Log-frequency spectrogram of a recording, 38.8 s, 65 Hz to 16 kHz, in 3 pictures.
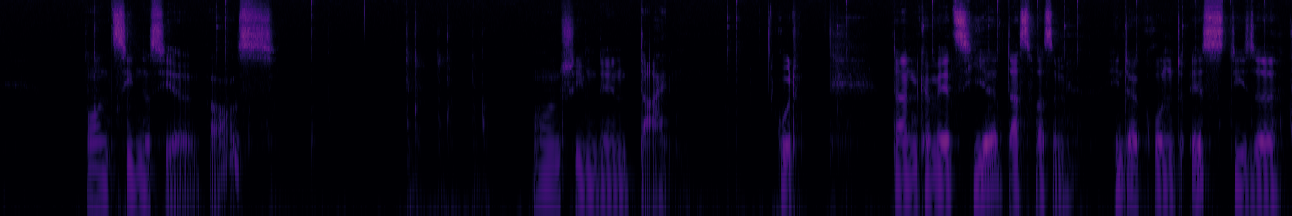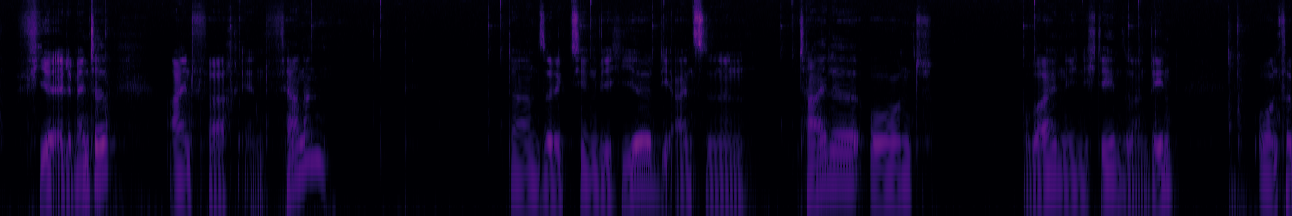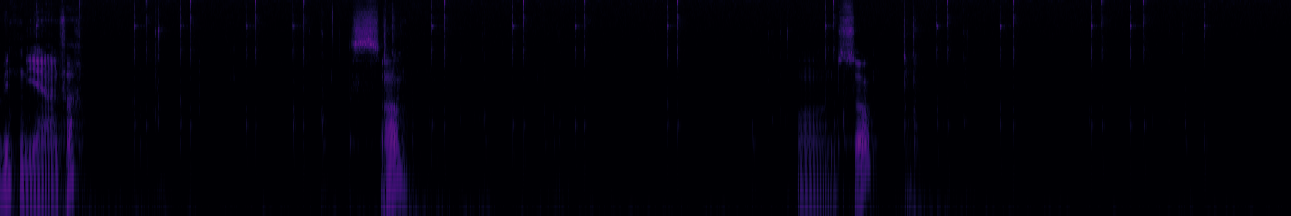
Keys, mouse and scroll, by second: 0.1 scroll down 1, 0.9 g, 2.5-4.1 middle drag, 4.1 g, 7.6 scroll up 1, 8.4 right click, 9.3 shift+right click, 9.9 shift+right click, 10.3 shift+right click, 10.7 shift+right click, 11.3 shift+right click, 11.9 shift+right click, 12.2 shift+right click, 12.6 shift+right click, 13.9 x, 16.1-17.8 middle drag, 17.8 right click, 18.8 shift+right click, 19.5 shift+right click, 20.8 shift+right click, 23.2 shift+right click, 24.2 shift+right click, 25.3 f, 26.2-27.2 middle drag, 27.2 right click, 27.7 shift+right click, 28.3 shift+right click, 28.8 shift+right click, 29.7 f, 30.2 right click, 31.0 right click, 31.6 shift+right click, 32.6 shift+right click, 34.1 shift+right click, 34.9 f, 35.2 right click, 35.9 shift+right click, 36.8 shift+right click, 37.2 shift+right click, 37.9-38.7 middle drag.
